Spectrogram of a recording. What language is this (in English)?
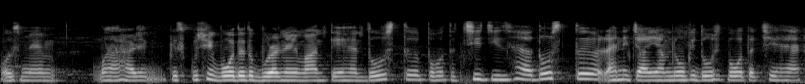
Urdu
